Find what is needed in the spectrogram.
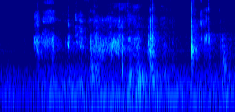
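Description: Faint rustling and scraping of a picture book's page being turned, with a few light clicks.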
